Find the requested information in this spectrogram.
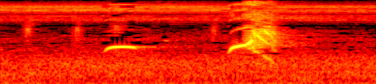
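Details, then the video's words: A Northern Bobwhite at Celery Fields in Sarasota, Florida, whistles a clear two-part call: a short level note, then a louder, sharply rising one, over a steady high insect hum. "Bobwhite Whistling"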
